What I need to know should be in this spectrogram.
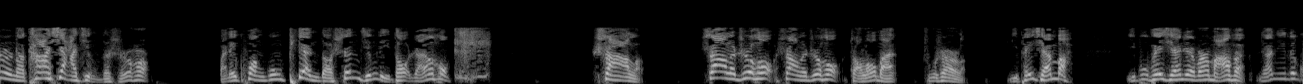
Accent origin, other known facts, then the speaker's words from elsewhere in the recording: Zhengzhou, Henan, China; 这个河南我老家郑州警方破获的那起儿16年前的一起震惊全国的银行抢劫案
